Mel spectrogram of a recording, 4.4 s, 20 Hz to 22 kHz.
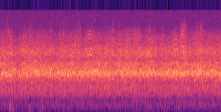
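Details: Massed migrating snow geese at Montezuma, New York, on 7 March 2022. Overlapping high-pitched honks and yelps merge into a loud, constant clamor.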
